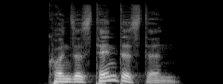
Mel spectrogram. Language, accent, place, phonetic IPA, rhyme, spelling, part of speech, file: German, Germany, Berlin, [kɔnzɪsˈtɛntəstn̩], -ɛntəstn̩, konsistentesten, adjective, De-konsistentesten.ogg
- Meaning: 1. superlative degree of konsistent 2. inflection of konsistent: strong genitive masculine/neuter singular superlative degree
